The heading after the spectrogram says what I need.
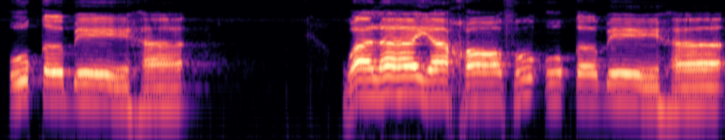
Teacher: berkesendirian Imam Al-Kisai membaca dengan Al-Imalah Al-Kubra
